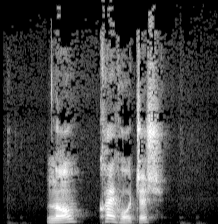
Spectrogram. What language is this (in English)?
Slovenian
